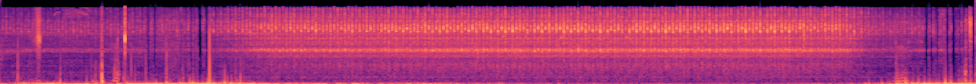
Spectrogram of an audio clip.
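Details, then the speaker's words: Small Stirling engine, warmed up, throttle fully open, driving a fan through gears, microphone held near it: soft steady whir with thin even high hum; spins slowly but runs smoothly, normal running. "Here, I can put the microphone near it so you can hear it. It sounds so cool."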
